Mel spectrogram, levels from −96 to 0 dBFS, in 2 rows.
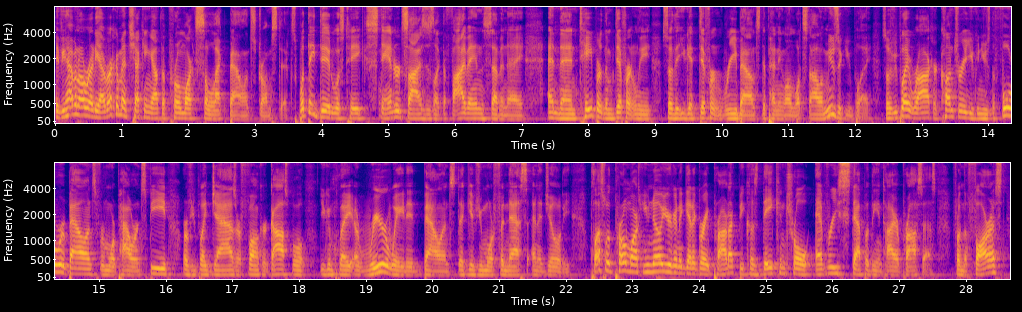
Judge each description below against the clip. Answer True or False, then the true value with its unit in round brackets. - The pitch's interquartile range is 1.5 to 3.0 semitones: False (3.7 semitones)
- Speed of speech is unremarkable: False (230 wpm)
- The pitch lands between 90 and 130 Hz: True (125 Hz)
